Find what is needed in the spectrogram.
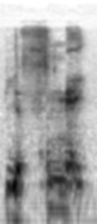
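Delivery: hissed, slow, unvoiced whisper. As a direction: breathe it like a snake. Whispered snake command to player.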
